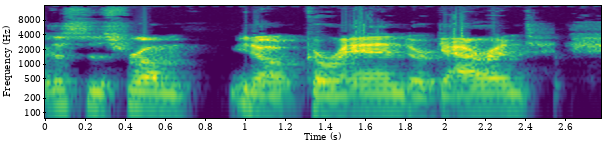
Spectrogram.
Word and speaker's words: Garand: know Garand or Garand you get to a point where if you say it the right way at least in this country you look silly or pretentious so whenever I say it like like I'll never say garant ever even though it's almost proven dead to rights because it's Canadian word and in French that's probably how it was and it's very American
